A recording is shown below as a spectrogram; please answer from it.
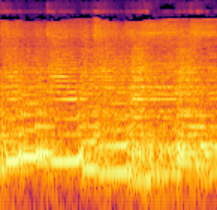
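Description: Live blues band playing, an electric guitar to the fore with notes that change from moment to moment over the band.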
